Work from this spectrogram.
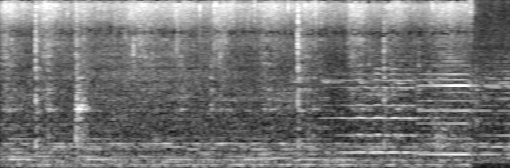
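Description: Grated fresh coconut is stirred into hot kachori filling in a pan. A steady low sizzle runs under occasional soft scrapes and taps of the spoon, close up and fairly quiet.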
